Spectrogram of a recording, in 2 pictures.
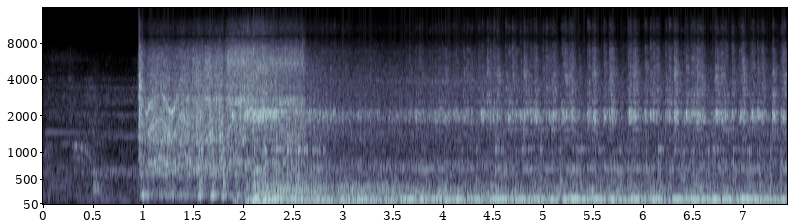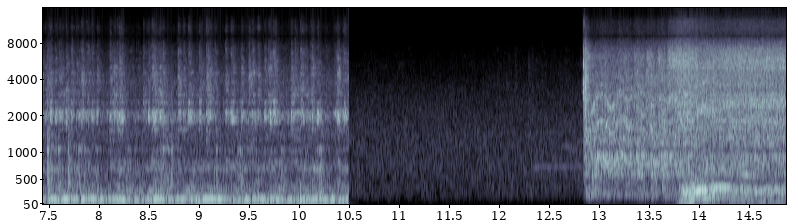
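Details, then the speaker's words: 1988 Ford Mustang LX Fox body, 306 stroker V8, after coolant temp sensor replacement, warming up for TPS setting: rough idle with uneven metallic banging from the rear about three a second; muffler hanging loose after wire tie popped off. "I know that muffler sounds freaking terrible banging back there that's all I can hear I tied it up with a wire but it popped loose so that you hear that horrible banging that's what you're hearing"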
